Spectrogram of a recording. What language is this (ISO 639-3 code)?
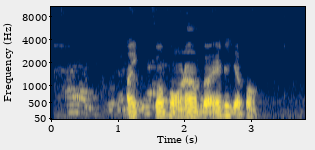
grn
